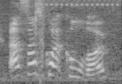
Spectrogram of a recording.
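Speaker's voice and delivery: put-on clumsy Scottish accent for a viewer from Edinburgh; bad Scottish accent. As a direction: try a Scottish accent and miss. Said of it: "That was a horrible accent".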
